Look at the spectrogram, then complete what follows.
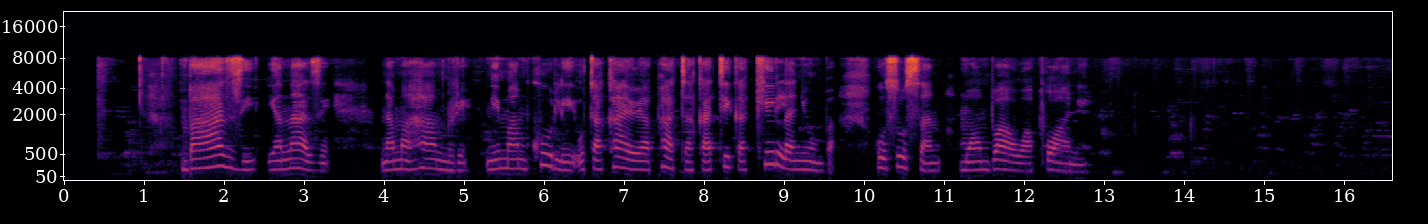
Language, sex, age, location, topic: Swahili, female, 36-49, Mombasa, agriculture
